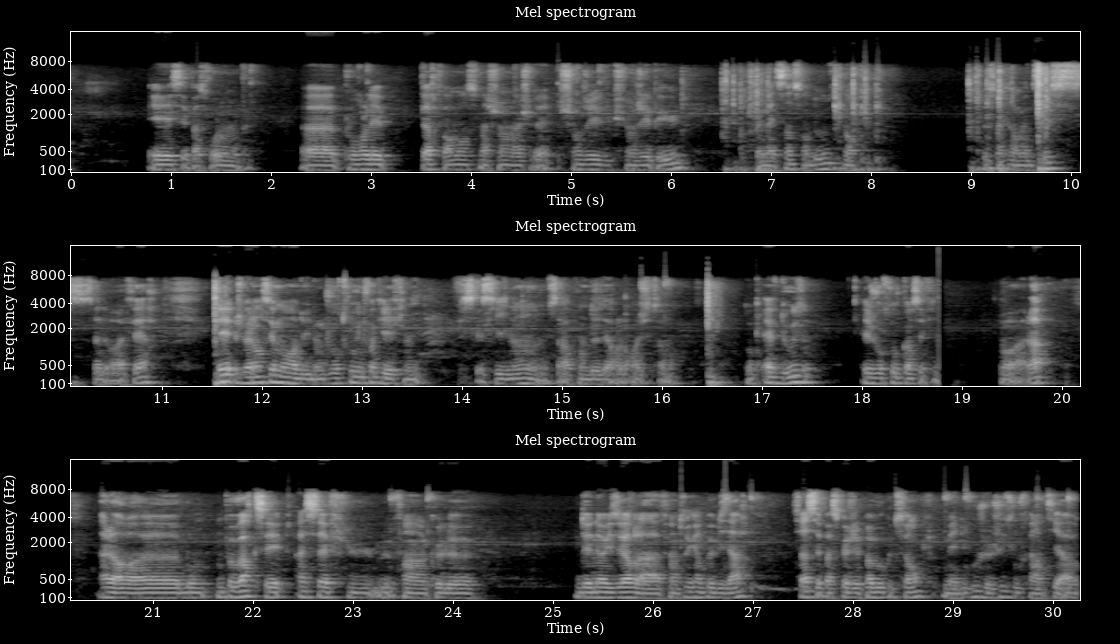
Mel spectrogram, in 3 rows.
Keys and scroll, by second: 7.8 BackSpace, 7.9 BackSpace, 11.5 KP_0, 17.6 F12.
